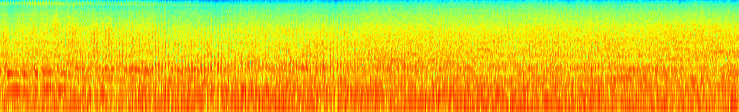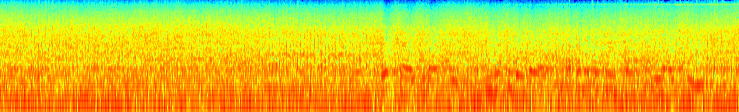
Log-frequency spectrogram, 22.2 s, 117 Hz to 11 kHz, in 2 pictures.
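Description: Several military helicopters, including an AH-1 Cobra and OH-6s, flying low past as a steady rotor and turbine drone. A voice speaks over it near the start and again in the last few seconds.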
